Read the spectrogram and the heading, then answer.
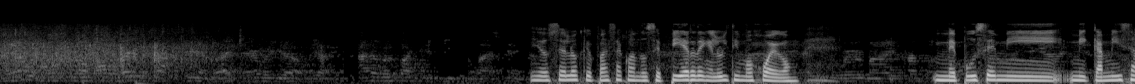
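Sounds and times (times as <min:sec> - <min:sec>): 
audience applause: 0:00.0 - 0:02.3
speech: 0:05.3 - 0:08.3, 0:09.3 - 0:11.3.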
